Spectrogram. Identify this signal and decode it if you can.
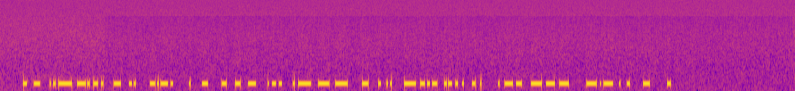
Beeps of irregular length. There is no code.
